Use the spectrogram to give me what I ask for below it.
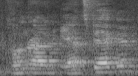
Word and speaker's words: Konrad Erzberger: First presentation of the night is from, and again, mispronouncing names is my thing, Konrad Erzberger.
